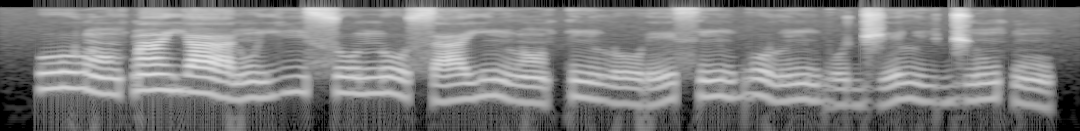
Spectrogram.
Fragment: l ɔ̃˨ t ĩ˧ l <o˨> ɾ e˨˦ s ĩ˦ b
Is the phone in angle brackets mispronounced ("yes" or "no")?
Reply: no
